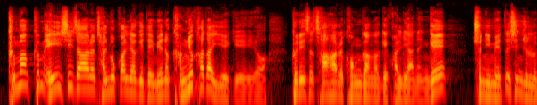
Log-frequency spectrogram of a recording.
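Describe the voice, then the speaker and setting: A middle-aged male pastor giving a lively sermon, acting out inner voices and Bible characters and leading the congregation in call-and-response. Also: high-pitched.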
